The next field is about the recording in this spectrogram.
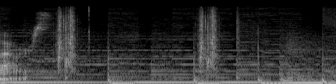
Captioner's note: clicking; upbeat music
